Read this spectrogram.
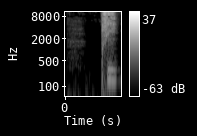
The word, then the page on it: prix: French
